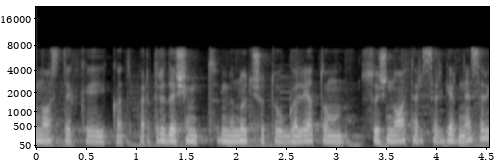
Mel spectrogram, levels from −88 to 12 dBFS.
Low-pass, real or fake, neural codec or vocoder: 7.2 kHz; real; none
